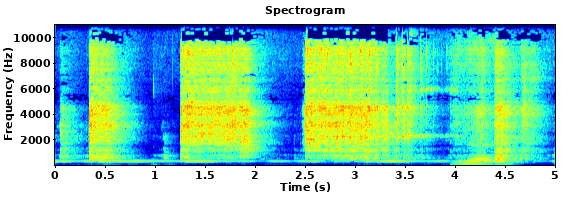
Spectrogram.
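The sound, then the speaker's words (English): A pencil box crashes down and bursts open, its contents clattering and rattling in several loud bursts over a steady electrical hum, with a brief voice near the end. “The pencil box broke open.”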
